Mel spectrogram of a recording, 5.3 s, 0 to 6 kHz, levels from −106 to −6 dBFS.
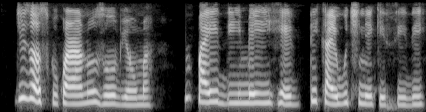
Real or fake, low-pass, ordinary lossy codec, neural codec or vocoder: real; 5.4 kHz; none; none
